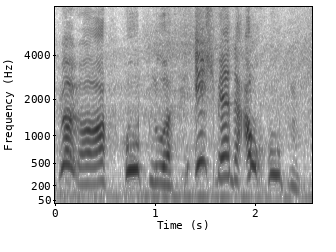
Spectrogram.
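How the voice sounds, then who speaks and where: A tiny male kobold with a very high, wildly swooping voice. He sputters and repeats himself, mischievous and quick to rage. The radio play recording has clear background noise. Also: sing-song, full character voice. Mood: furious, boastful. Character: small furious male kobold, mischievous, hot-tempered.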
